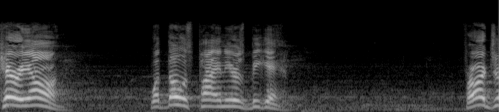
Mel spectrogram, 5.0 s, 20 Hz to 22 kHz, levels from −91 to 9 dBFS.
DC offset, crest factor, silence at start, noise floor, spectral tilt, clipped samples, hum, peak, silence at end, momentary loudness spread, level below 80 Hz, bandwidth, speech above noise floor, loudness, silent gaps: under 0.1%; 18 dB; 0 s; -56 dBFS; -3.5 dB/octave; under 0.1%; none; -4 dBFS; 0 s; 18 LU; -68 dBFS; 9.2 kHz; 37 dB; -21 LUFS; none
